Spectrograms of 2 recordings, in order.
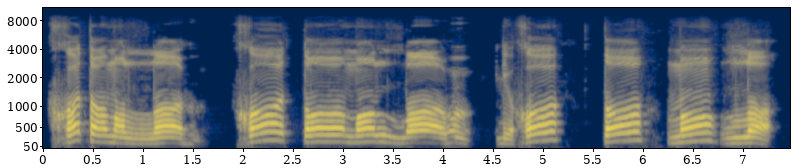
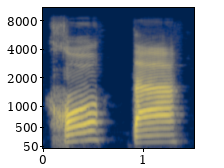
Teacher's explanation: ketika dia membaca khotomollahu berarti kho sudah benar, tapi taknya menjadi to. Berubah makhrajnya.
